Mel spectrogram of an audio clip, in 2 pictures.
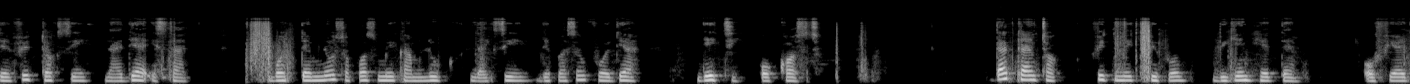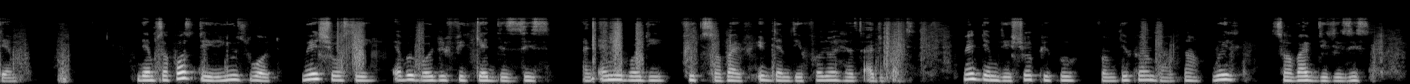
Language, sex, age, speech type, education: Nigerian Pidgin, female, 30-45, spontaneous, tertiary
